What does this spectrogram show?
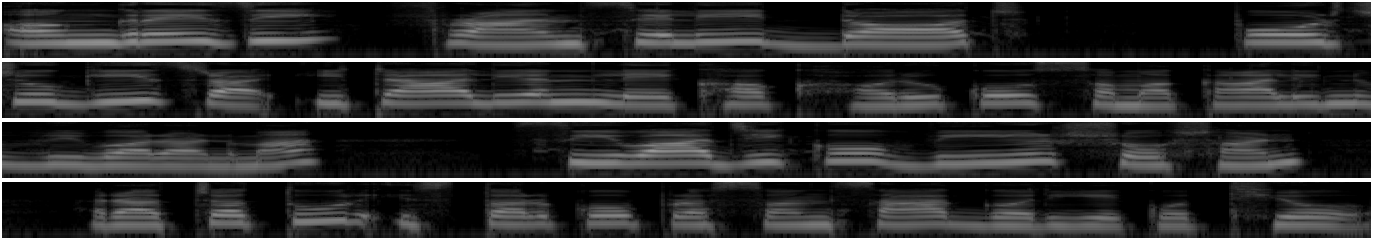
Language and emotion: Nepali, neutral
